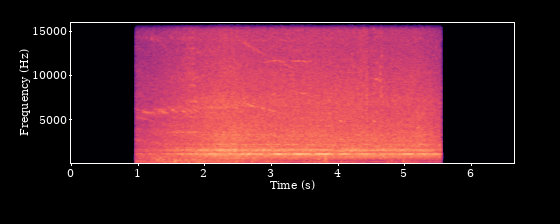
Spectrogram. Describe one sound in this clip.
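Train wheels screech high and steady against the rails.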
